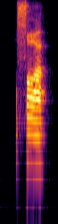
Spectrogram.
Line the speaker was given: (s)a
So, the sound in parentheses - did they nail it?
no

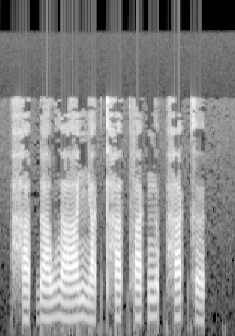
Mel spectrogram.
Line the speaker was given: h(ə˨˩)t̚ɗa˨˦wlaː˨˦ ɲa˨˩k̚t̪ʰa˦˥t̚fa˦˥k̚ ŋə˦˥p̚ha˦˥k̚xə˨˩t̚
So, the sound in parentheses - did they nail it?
no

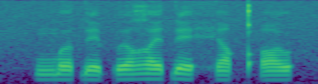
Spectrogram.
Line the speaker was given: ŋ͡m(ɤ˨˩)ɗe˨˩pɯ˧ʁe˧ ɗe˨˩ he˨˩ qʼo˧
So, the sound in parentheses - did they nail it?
yes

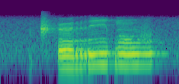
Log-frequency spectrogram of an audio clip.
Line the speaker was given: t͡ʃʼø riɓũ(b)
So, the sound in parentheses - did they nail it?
no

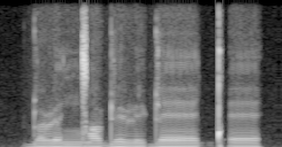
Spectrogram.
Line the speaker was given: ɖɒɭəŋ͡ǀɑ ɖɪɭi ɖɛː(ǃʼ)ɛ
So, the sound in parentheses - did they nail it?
yes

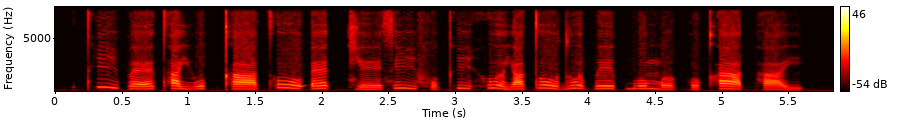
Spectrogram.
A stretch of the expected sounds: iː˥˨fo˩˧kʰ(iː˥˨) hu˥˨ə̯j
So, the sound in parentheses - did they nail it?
yes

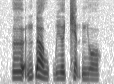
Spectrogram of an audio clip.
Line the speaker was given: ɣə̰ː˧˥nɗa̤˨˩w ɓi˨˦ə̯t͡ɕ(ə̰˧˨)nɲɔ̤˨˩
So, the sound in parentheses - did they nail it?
no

